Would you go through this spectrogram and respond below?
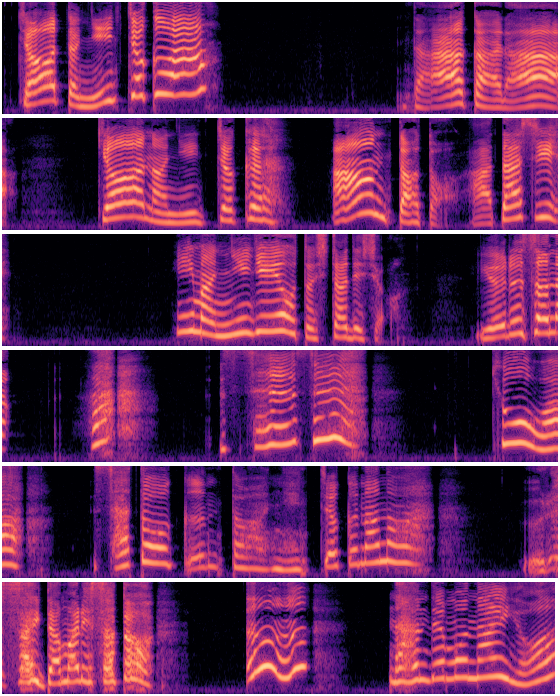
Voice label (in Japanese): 企業ナレーション(暮らし)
